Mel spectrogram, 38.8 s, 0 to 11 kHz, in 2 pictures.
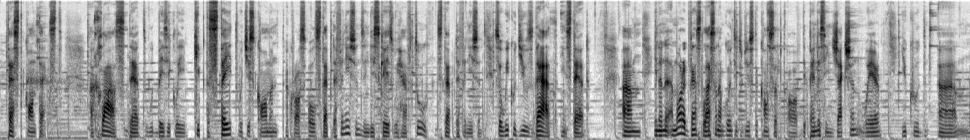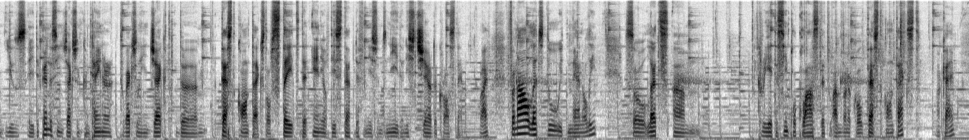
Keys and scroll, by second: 8.3 alt+1, 9.7 ctrl+shift+F12, 32.0 alt+1, 32.6 Up, 33.8 alt+Insert.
